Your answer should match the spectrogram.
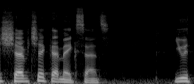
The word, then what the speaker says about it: Szewczyk: Szewczyk. Oh, yeah, that's probably how you say it, right? Szewczyk.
